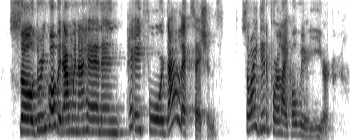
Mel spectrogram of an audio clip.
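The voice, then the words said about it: Heavy non-native English accent. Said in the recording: “my accent is kind of lowered ... I still feel like I have a lot, very heavy”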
